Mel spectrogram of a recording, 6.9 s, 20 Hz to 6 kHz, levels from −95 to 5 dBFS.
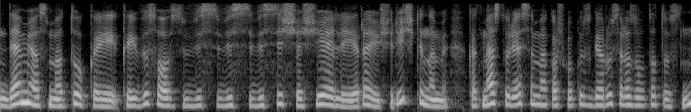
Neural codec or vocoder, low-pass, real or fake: vocoder, 44.1 kHz, 80 mel bands, Vocos; 5.4 kHz; fake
